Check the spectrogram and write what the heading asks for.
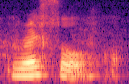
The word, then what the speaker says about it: wrestle: instead yeah then thereafter we have words with t l where sound is silent for example I'm wrestling cattle wrestling rest uh wrestle whistle yeah that's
